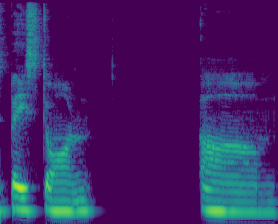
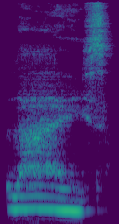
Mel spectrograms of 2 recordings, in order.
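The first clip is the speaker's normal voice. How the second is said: quiet whisper; 2 semitones higher, 11 dB quieter than usual. A narrator's reading. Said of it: "He didn't shout".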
